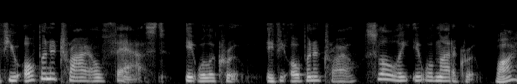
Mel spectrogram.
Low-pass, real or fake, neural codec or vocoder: 7.2 kHz; real; none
